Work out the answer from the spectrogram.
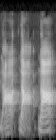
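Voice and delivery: low smacking nah sounds; open-mouth chewing sound. Shown as a demonstration. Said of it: "Uh, mouth open".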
